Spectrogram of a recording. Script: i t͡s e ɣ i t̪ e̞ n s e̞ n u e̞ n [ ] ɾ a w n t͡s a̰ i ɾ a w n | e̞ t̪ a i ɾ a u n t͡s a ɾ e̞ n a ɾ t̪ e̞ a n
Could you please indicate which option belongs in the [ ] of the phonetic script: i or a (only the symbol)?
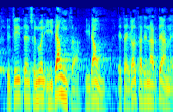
i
